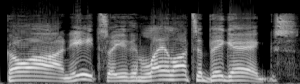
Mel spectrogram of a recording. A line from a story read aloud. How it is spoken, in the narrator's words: the farmer bellowed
